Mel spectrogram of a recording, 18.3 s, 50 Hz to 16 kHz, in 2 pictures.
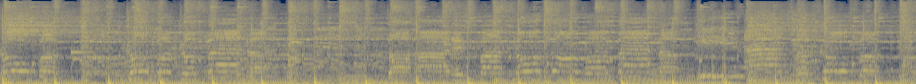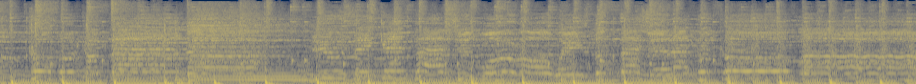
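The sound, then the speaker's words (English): A pop song released in 1978, an old-school Broadway-style stage musical number, plays loud and continuous, a full band with a steady driving beat, bright horns and layered instruments, with no one talking over it. “for those of you who have never heard …,”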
